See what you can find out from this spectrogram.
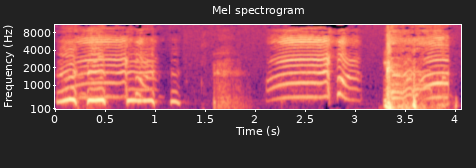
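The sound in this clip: A person imitates crying with a few loud, wavering wails and sobbing bursts of voice, separated by short breaks and ending in a strained, higher cry.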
